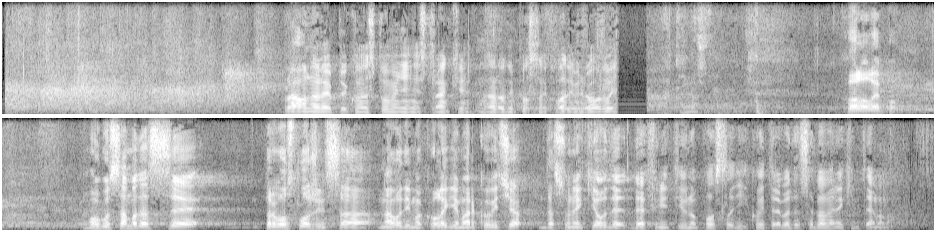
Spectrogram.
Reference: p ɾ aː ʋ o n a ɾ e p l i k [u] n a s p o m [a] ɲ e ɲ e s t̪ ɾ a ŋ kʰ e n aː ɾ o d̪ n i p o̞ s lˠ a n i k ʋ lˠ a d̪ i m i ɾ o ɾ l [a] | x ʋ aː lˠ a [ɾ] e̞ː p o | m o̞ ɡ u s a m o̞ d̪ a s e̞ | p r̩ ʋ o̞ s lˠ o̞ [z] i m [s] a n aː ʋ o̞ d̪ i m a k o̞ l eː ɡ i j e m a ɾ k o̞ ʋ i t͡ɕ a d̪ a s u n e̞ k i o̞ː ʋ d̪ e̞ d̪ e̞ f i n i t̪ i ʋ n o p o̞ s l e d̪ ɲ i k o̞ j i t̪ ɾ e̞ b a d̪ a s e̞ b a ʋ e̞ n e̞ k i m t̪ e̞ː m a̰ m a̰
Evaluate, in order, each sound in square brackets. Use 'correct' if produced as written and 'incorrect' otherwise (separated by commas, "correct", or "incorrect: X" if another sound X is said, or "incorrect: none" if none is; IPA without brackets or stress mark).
correct, incorrect: i, incorrect: i, incorrect: l, incorrect: ʒ, correct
